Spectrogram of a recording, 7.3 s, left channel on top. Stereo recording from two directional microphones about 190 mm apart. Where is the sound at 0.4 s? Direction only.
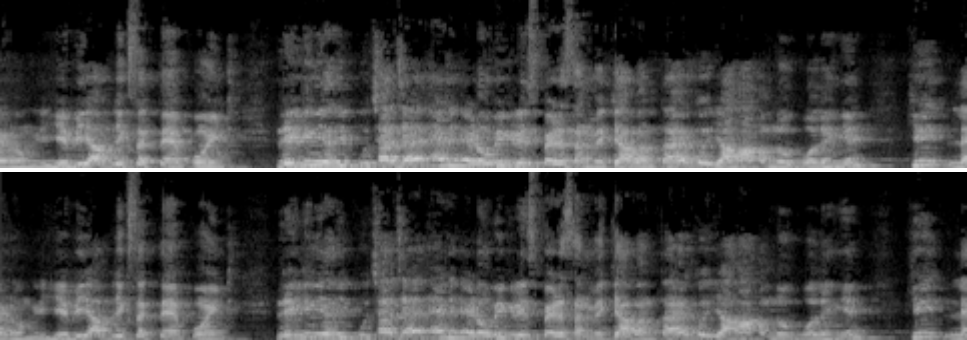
20° right (ahead or behind).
